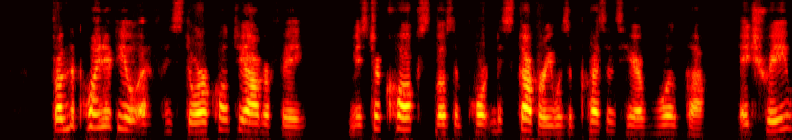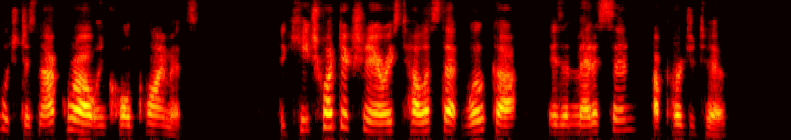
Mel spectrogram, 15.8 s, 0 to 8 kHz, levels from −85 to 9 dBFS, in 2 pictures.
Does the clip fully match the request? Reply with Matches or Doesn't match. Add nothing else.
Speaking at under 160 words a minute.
Matches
